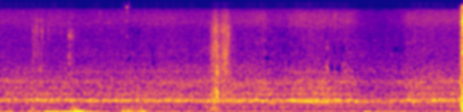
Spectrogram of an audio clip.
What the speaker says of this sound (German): Oh, das sind Bienen.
